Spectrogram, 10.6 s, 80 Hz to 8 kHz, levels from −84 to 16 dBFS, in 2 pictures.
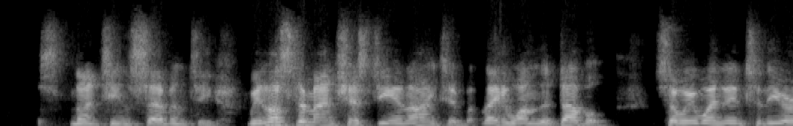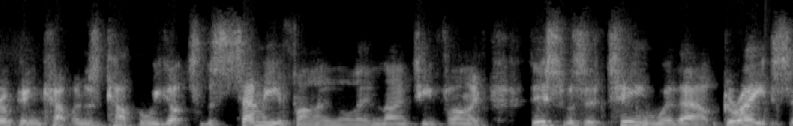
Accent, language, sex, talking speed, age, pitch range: British, English, male, 195 wpm, 50-69, 120-160 Hz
